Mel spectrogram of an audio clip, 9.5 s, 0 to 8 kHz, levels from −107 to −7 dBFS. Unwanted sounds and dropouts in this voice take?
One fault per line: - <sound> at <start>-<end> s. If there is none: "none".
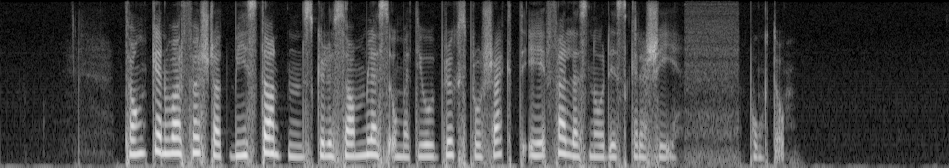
none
